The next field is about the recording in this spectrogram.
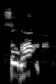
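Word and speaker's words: शुभम्: तो शुभम देखिए भ पे मुंह बंद हो जाता है। शुभम बाकी म का उच्चारण जो नाक से शुभम भ हुआ तो बंद हो गया शुभम तो ये जो है देखिए इसमें ये जो भ के बाद ये जो अनुस्वार का उच्चारण हो रहा है इसका मतलब है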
